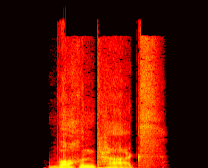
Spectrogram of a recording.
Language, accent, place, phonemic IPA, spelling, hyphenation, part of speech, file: German, Germany, Berlin, /ˈvɔxŋ̍taːks/, wochentags, wo‧chen‧tags, adverb, De-wochentags.ogg
- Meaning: on weekdays (including Saturdays)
